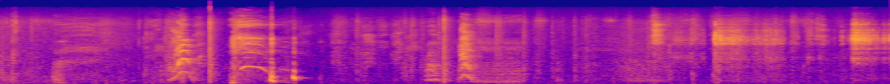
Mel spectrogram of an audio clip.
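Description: Small dogs at play, a pug puppy and a Chihuahua, giving a few sharp high barks and yips about two seconds in, one sliding sharply down in pitch, with smaller yaps and scuffles after.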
